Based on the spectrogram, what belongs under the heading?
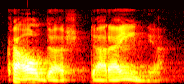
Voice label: "Caldas da Rainha", Portugal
